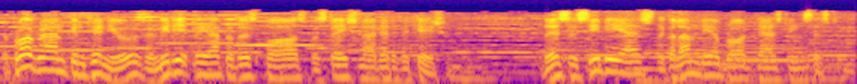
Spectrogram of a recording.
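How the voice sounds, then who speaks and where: A man's voice: medium pitch, lively intonation, fairly quick. An American man announcing a 1950s radio program in a solemn, declamatory, dramatic style. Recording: dull vintage 1950s radio broadcast. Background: music.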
